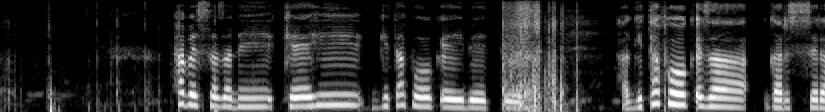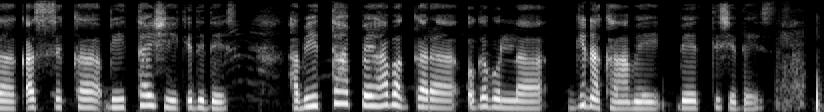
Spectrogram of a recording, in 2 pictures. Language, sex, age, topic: Gamo, female, 36-49, government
